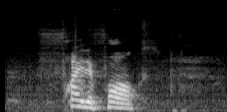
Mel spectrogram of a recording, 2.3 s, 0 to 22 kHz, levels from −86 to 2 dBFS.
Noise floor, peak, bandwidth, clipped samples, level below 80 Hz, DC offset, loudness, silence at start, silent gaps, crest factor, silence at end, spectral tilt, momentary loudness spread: -49 dBFS; -2 dBFS; 6.8 kHz; under 0.1%; -52 dBFS; under 0.1%; -14 LUFS; 0.65 s; none; 16 dB; 0.95 s; -9.5 dB/octave; 21 LU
